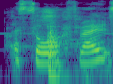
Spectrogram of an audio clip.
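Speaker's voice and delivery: ordinary talk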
